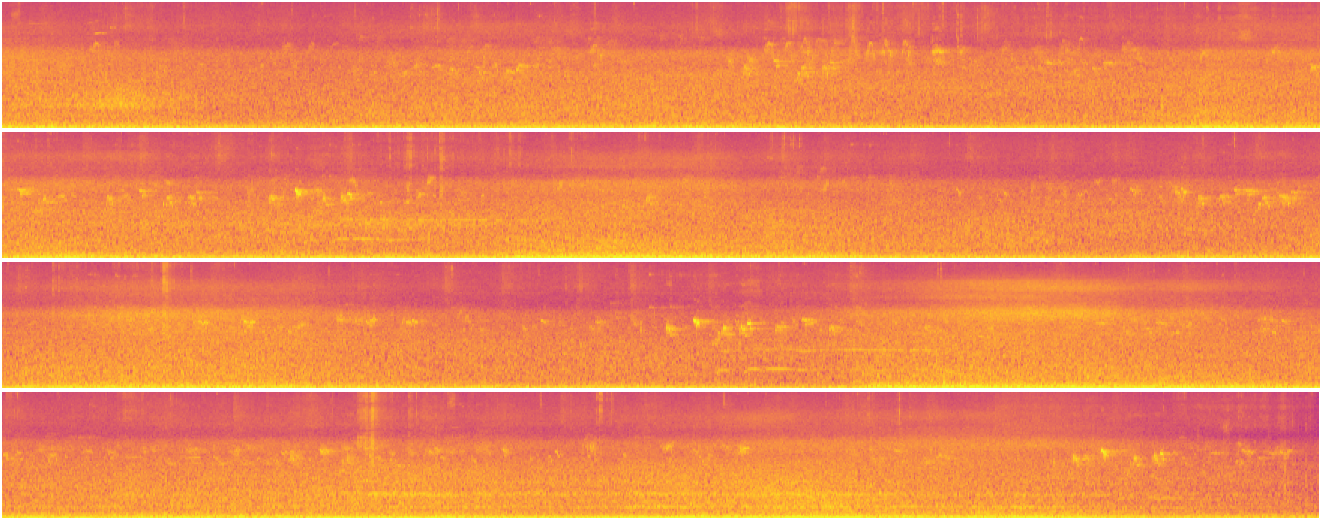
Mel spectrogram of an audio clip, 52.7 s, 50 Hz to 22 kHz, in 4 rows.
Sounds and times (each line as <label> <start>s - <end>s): waves 0.0s - 52.5s
Traffic sound 26.2s - 52.7s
